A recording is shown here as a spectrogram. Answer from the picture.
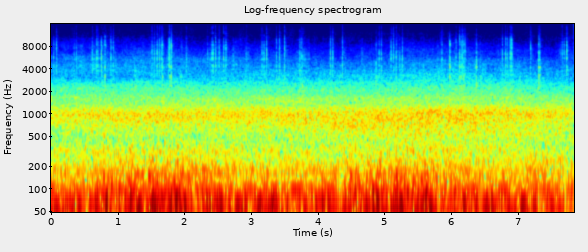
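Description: Wind rumbling on the microphone over the rolling of bicycle tyres on a paved path, with road traffic running in the distance and faint scattered ticks.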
